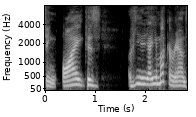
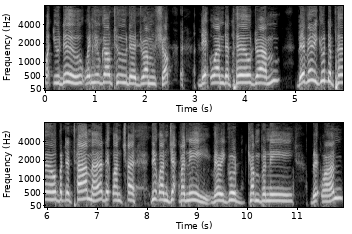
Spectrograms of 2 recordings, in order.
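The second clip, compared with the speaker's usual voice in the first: loud, high, put-on Chinese accent with broken English; 6 semitones higher, 5 dB louder than usual. Asked by the other speaker to do it with an accent; put-on accent. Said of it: "talking drums with an accent".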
